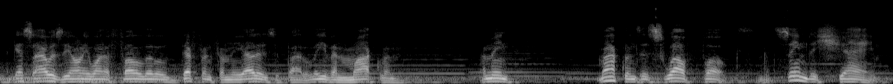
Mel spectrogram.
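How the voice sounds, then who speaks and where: A man's voice: medium pitch, moderate pace, lightly acted. An American man playing a folksy, plain-spoken spaceman who narrates a 1950s radio drama as an alien passing as human. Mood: musing, scheming. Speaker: actor narrating in character. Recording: dull vintage radio recording, faint music.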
